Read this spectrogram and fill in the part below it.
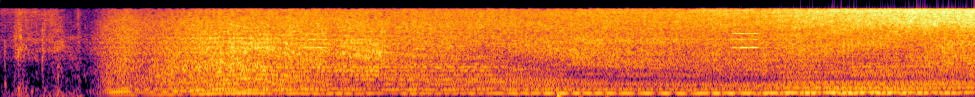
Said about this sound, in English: He's got a controller too, so he'll take over the drone and land it over there, and then he'll send it back again. Take it away.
